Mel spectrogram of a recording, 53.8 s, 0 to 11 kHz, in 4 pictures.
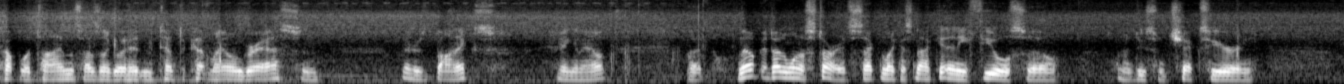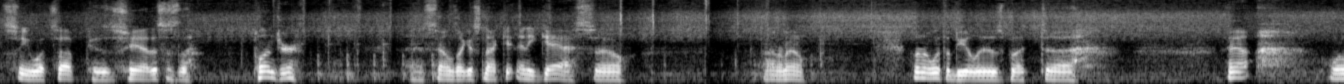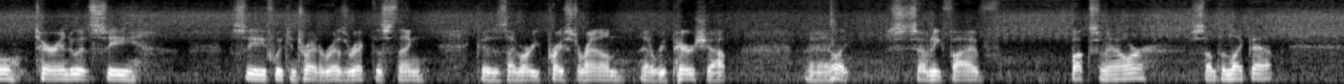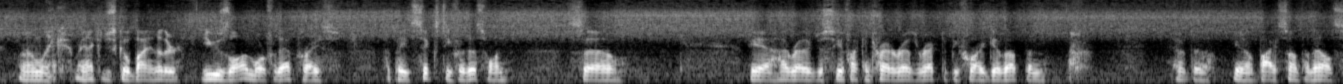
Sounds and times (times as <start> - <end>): Speech: 0.0 - 3.2, 4.0 - 6.1, 6.8 - 10.6, 11.2 - 12.6, 13.4 - 16.5, 17.5 - 19.8, 21.0 - 21.6, 22.4 - 24.5, 25.7 - 28.5, 29.2 - 34.2, 34.9 - 36.9, 37.6 - 39.7, 40.4 - 46.6, 47.8 - 51.2, 52.0 - 53.7.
